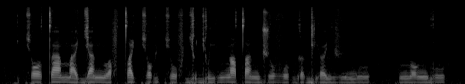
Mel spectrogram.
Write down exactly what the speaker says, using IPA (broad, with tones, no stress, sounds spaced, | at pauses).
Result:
c ɔ˨ t a˦ m a˨ ɟ a˦ n o˨ f tˤ y˦ c ɔ˦ ɡ c o˨ f ɟ ɔ˨ ɟ u˨ j i˦ ŋ a˦ tˤ i˨ n d͡ʒ o˦ v o˨ ɡ œ˦ ɡ j œ˨ lʲ v y˨ m u˦ | n ɔ˨ ŋ ɡ u˦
